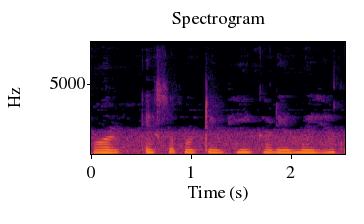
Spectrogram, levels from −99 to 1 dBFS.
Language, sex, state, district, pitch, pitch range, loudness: Hindi, female, Bihar, Kishanganj, 185 Hz, 180-185 Hz, -32 LUFS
